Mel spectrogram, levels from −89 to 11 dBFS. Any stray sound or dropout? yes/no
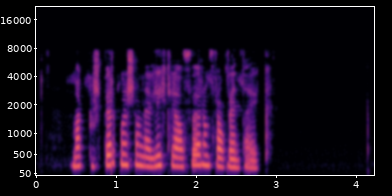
no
